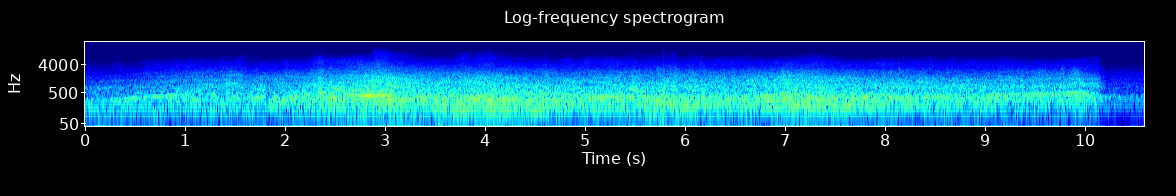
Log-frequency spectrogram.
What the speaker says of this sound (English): as the drivers roll off to start the RC Cola 150 Challenge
